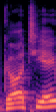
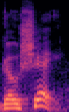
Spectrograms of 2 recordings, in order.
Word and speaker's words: Gautier: this is earl johnson he's located in i pronounced it gautier we have a friend whose name is dave g which is dave gautier but it turns out it's pronounced gautier so uh and that's ms mississippi right so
